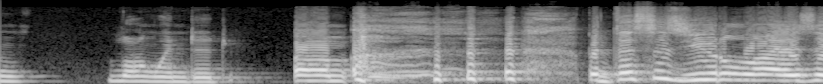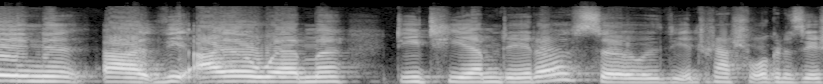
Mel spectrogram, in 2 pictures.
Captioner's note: laughs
